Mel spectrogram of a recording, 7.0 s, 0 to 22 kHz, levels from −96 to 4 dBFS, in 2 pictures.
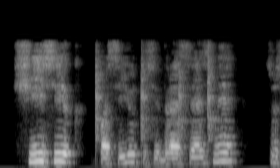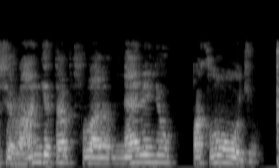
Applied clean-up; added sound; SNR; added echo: none; Tools; 14 dB; reverberation time 0.2 s.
